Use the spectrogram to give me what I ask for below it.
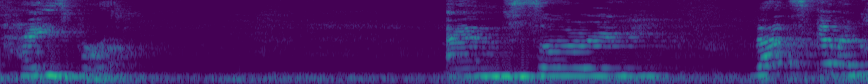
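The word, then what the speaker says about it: Happisburgh: that to look at you might think was happysburg it's a very happy place perhaps except that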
